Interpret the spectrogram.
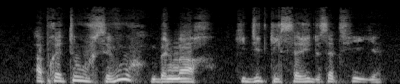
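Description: No technical faults can be heard anywhere in this recording.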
